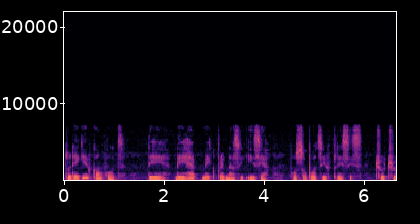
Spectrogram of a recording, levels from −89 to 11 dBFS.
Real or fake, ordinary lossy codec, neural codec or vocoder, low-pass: real; none; none; 7.2 kHz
